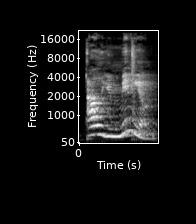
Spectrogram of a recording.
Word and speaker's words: aluminium: There is an I. You're missing a whole letter and a syllable. Aluminium.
